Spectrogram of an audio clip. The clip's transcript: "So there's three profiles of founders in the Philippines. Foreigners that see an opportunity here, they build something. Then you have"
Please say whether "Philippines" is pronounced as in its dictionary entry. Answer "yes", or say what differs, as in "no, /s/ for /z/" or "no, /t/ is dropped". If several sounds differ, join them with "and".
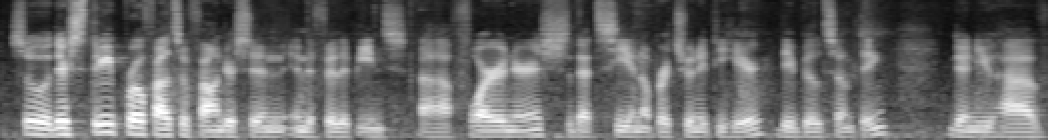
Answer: no, /s/ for /z/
